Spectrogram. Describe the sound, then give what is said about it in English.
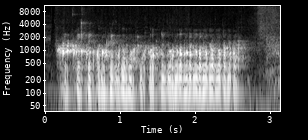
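A person gargles liquid in the throat, a bubbling, throaty burble lasting a couple of seconds before it stops abruptly. “I was just gargling bleach.”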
